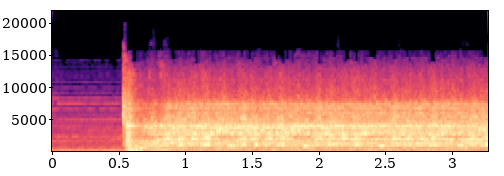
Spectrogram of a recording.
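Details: Newly bought project car, cranking: steady, even, brisk cranking throughout but never fires or catches; spark check shows no spark; crank, no start.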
